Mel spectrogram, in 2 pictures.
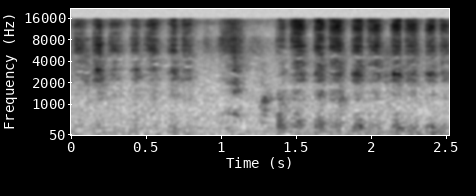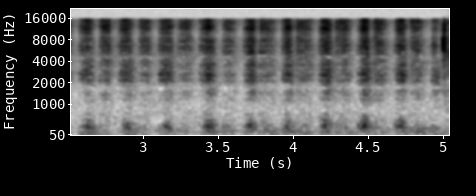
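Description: A green wooden colored pencil shades a thin printed paper coloring page in fast back-and-forth strokes, while a hand with long yellow nails holds the page flat on a wooden table. The result is a quiet, steady, rhythmic scratchy rasp with bright hiss on each stroke and a soft low rub underneath.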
